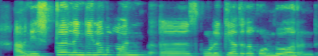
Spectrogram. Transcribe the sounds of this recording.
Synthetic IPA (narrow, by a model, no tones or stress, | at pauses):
ɐʋɐniʂʈɐmilːeŋɡilumɐʋɐnskuːɭikʲːɨɐðokːeko̞ɳɖuʋɐːruɳɖɨ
